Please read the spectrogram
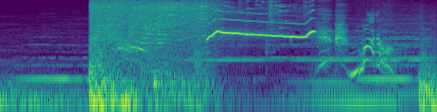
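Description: Glass shattering in a sudden, loud crash about a second in, a fight-scene sound effect, over the dramatic film score, which carries on with a held, slightly falling synth tone.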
